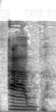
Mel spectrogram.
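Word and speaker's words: اَبْ: then Ba being sakin, it will be pronounced ab, ab. And there's a slight echo where the dry portions of your lips have to separate in order to complete the sound.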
